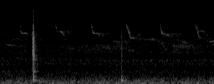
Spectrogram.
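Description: bird song

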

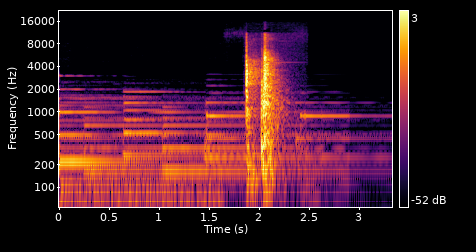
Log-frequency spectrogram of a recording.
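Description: door shutting

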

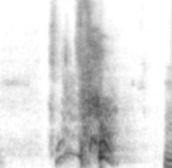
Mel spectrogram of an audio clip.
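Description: sneeze

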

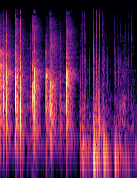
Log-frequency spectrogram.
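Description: hand clapping applause

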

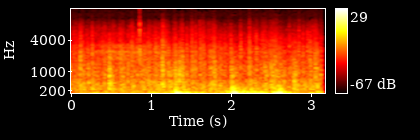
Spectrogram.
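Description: rain falling

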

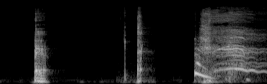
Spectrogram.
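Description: burp

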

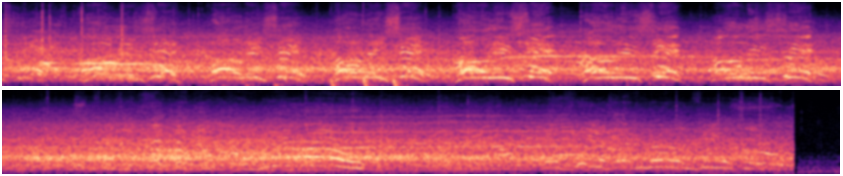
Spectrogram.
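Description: wrestling crowd cheering

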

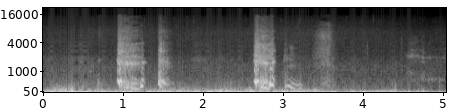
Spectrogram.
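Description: person coughing

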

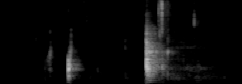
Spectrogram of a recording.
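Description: sipping water

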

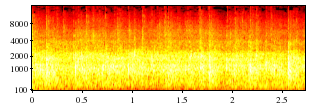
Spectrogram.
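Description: audience clapping

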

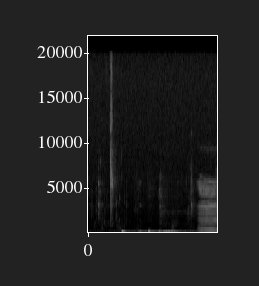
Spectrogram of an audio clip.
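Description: sipping a drink

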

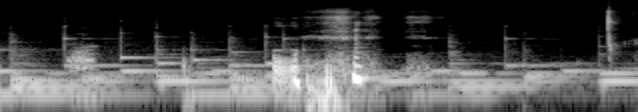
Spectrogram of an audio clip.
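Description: hiccups

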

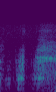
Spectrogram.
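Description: cough

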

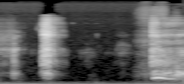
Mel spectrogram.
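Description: cough

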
